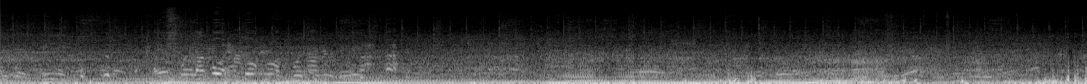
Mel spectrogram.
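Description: A vehicle engine running close by as a low, steady rumble that grows louder partway through, with people talking in the background.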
